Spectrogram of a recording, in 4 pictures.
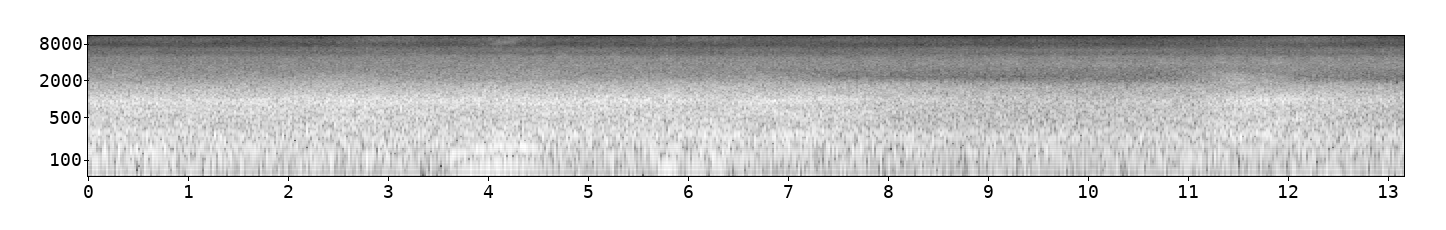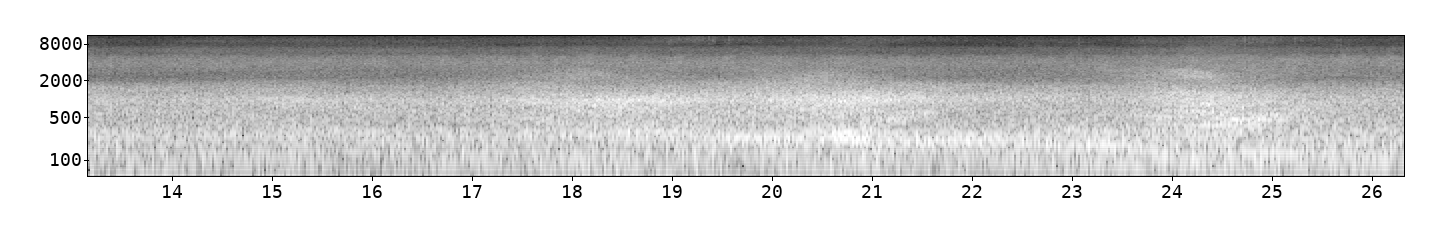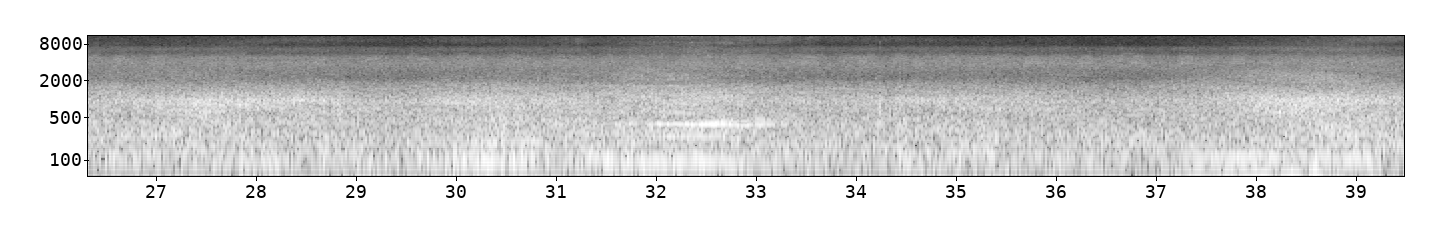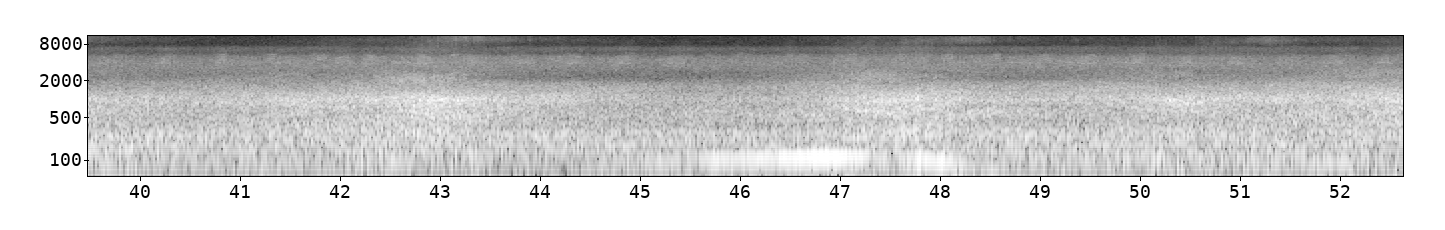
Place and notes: {"title": "대한민국 서울특별시 서초구 서초3동 1748-14 - Cicada, Cars passing by", "date": "2019-08-10 16:50:00", "description": "Cicada, Cars passing by\n매미, 자동차 지나가는 소리", "latitude": "37.49", "longitude": "127.01", "altitude": "32", "timezone": "Asia/Seoul"}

